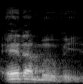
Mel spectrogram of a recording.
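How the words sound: The first word begins with a short 'eh' vowel. The speaker calls it right. "正しい音は枝ムービーです"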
